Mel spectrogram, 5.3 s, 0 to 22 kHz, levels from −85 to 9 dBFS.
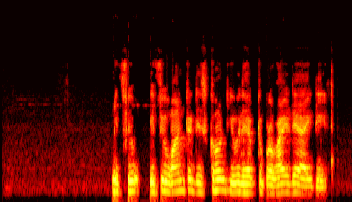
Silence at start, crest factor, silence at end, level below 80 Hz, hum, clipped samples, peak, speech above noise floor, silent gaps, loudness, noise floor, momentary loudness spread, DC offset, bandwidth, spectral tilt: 1.65 s; 14 dB; 0.3 s; -50 dBFS; none; under 0.1%; 0 dBFS; 43 dB; none; -14 LUFS; -56 dBFS; 6 LU; under 0.1%; 7.6 kHz; -6.5 dB/octave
